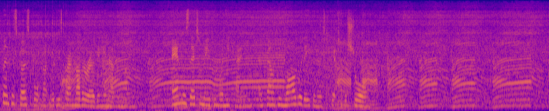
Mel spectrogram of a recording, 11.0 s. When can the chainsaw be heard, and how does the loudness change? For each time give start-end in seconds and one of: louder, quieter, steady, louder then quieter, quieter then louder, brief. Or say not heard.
0.0-10.9 steady.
